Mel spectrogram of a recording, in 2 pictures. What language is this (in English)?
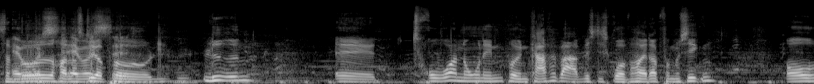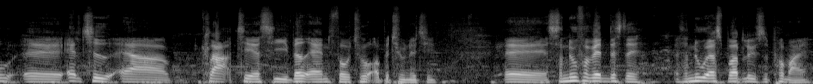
Danish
